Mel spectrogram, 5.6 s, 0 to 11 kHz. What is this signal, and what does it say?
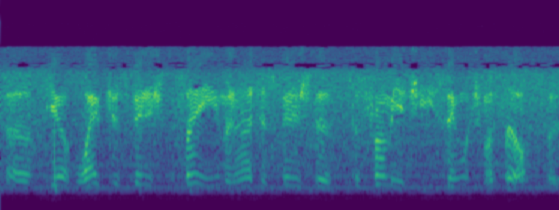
Emergency Alert System (SAME) tones, heard as harsh buzzing bursts, with speech. It is heard from 1.0 to 4.6 s.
